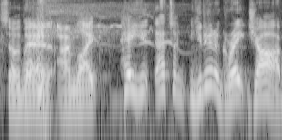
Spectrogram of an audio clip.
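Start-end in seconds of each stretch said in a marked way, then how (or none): 1.2-2.8 voice rising to a much higher, raised tone. Explaining how they get past the roadblock of their face, in a high-pitched tone. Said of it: "when I hit that tone, when I go up here".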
